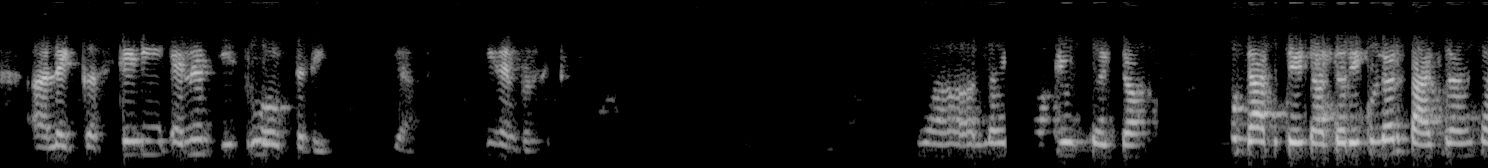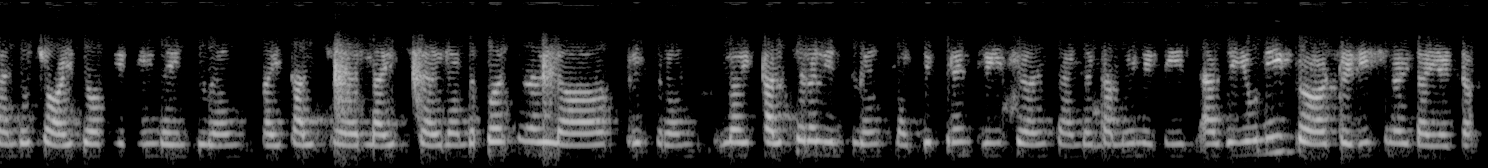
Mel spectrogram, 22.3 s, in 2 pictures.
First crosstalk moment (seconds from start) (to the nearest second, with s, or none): none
